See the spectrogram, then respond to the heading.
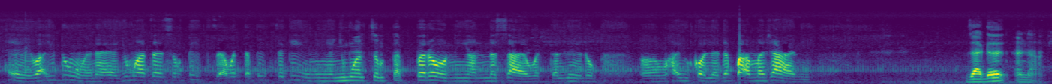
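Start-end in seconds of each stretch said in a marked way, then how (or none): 0.1-10.8 joking put-on Italian accent, pitched up. Speaker showing off their talents to listeners, in a mock Italian accent. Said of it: "You can be Italian".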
